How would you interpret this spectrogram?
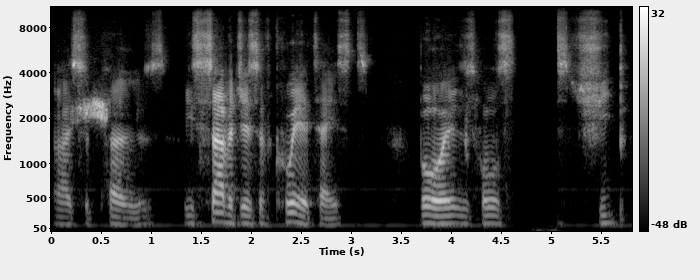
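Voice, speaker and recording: A man's voice: mid-range voice, steady tone, very slow, background noise. A man playing an ambitious, scornful exiled prince in an amateur script table read, speaking with arrogant disdain. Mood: disdainful.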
